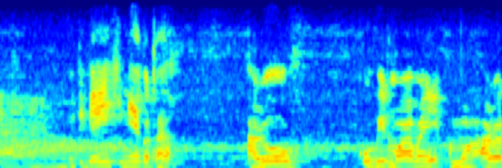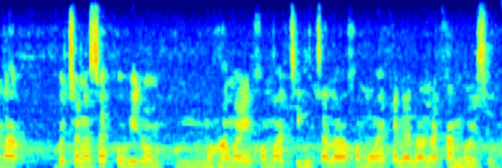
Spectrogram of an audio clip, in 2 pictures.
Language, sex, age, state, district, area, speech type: Assamese, male, 30-45, Assam, Lakhimpur, rural, spontaneous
